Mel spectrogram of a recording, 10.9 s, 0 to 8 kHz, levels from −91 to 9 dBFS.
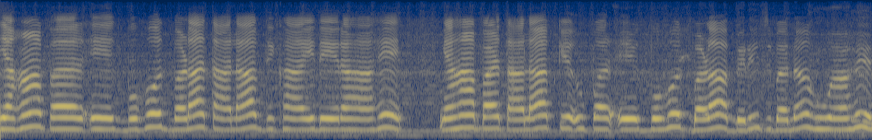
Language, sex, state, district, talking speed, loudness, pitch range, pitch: Hindi, female, Uttar Pradesh, Etah, 120 wpm, -19 LUFS, 230-265 Hz, 240 Hz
